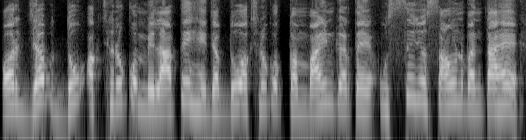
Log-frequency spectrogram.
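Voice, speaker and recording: A male English teacher giving a video lesson in Hindi, drilling letter sounds loudly and asking rhetorical questions to check understanding. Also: very high voice, moderate pace, no room sound. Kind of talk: classroom-style video lesson.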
